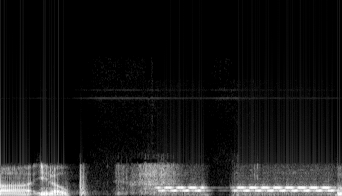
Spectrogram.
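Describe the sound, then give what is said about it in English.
A steady two-tone electronic beep sounds on a phone line, twice, the second tone held longer, over a hissy, muffled line after a moment of talking. “Oh, I'm getting a beep on my line too, and your phone went off at the same time.”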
